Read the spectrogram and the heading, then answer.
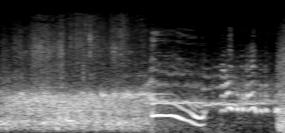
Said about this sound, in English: Ooh! Ouch! Was that a big bird?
